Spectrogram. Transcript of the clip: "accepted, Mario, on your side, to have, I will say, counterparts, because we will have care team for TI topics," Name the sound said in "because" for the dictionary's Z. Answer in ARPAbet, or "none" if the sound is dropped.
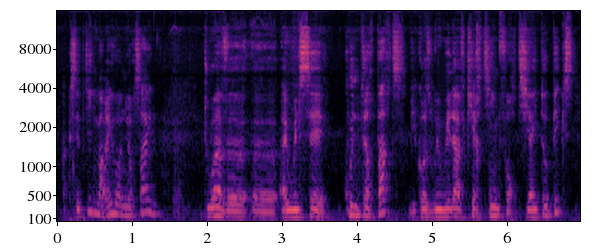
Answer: Z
